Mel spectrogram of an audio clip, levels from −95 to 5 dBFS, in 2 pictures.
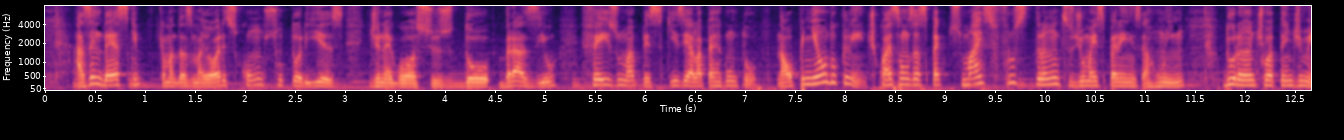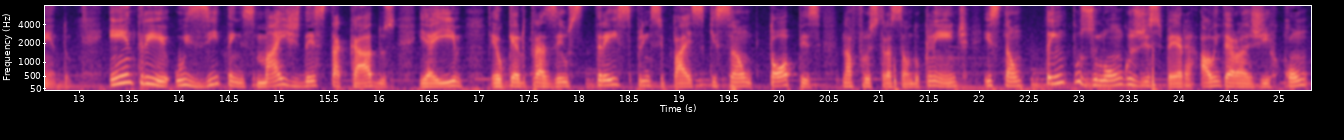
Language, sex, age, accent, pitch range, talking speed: Portuguese, male, 20-39, Brazilian, 130-175 Hz, 150 wpm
